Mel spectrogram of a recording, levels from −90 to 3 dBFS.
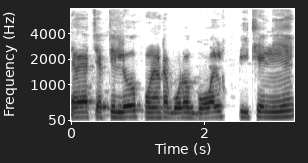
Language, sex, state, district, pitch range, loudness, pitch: Bengali, male, West Bengal, North 24 Parganas, 130-140 Hz, -14 LUFS, 135 Hz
